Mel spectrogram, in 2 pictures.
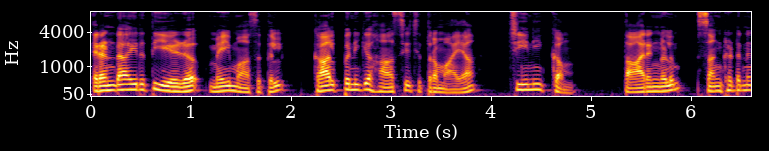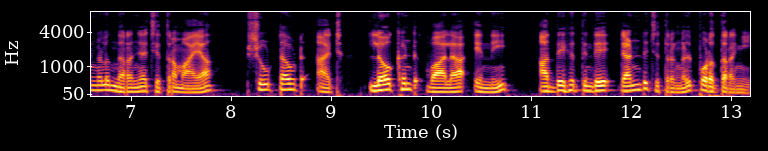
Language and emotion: Malayalam, neutral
